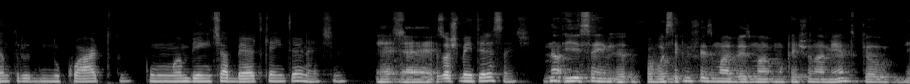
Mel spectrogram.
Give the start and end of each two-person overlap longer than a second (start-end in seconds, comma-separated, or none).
none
